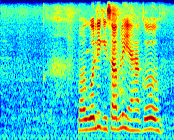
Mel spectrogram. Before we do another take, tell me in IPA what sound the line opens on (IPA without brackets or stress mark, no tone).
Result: bʱ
